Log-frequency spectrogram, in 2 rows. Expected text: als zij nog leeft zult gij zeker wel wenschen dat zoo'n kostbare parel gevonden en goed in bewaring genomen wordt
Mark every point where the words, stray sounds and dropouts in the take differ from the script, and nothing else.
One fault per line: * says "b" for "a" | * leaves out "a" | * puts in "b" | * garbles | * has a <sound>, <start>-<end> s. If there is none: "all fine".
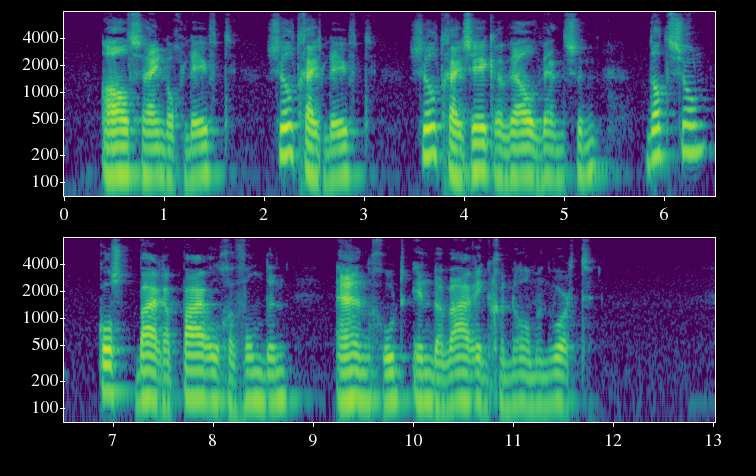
* puts in "leeft zult gij"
